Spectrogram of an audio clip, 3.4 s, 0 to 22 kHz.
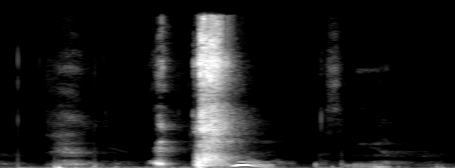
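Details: Adult with fibromyalgia and chronic fatigue syndrome on a hot, humid day of about 40°, indoors on the couch with sniffles: a quick gasping build-up, then one loud sneeze ending in a voiced trailing sound, followed by a soft sniff.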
